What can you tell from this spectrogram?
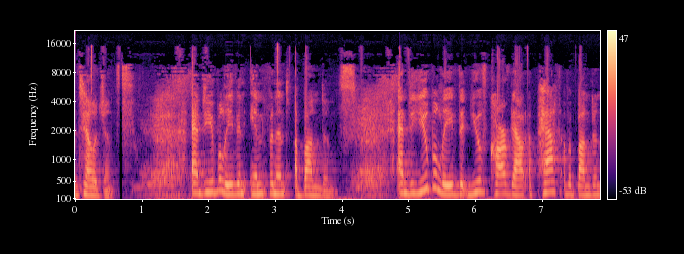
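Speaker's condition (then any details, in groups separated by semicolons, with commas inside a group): No condition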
